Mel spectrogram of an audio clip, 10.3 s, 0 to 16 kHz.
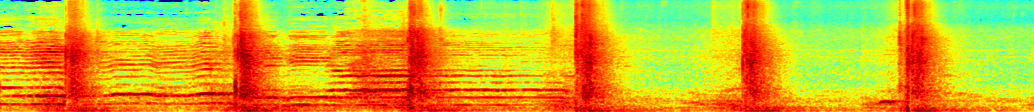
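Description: Group of men chanting a nauha, a Shia lament, together, with a rhythmic matam of open-hand chest beats, six in all, about one every 1.7 seconds. The chanting thins out about six seconds in, leaving mostly the beats.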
